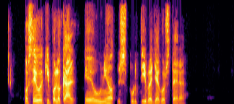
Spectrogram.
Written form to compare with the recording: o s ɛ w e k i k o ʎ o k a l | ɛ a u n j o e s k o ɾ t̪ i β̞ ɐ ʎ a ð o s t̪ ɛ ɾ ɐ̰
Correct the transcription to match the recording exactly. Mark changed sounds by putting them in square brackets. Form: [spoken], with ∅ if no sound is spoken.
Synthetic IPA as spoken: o s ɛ w e k i [p] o [l] o k a l | ɛ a u n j o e s [p] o ɾ t̪ i β̞ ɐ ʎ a [ɣ] o s t̪ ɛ ɾ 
